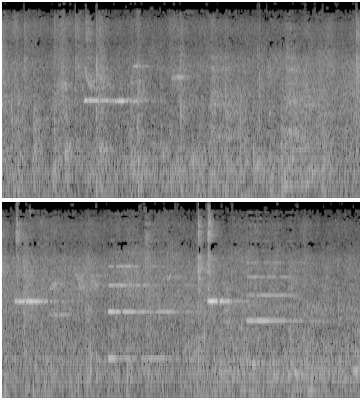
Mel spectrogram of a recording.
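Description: Tokyo subway station concourse ambience: footsteps and the steady rumble of the station, with short electronic beeps at several pitches, such as ticket gates chime, scattered throughout.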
